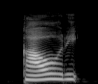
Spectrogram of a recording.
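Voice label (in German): "Kaori", japanische Mädchennamen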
